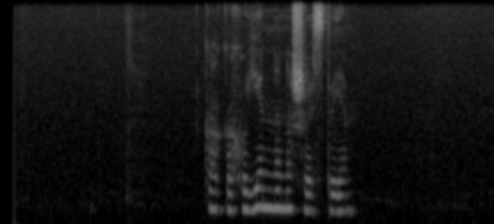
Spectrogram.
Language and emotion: Russian, neutral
